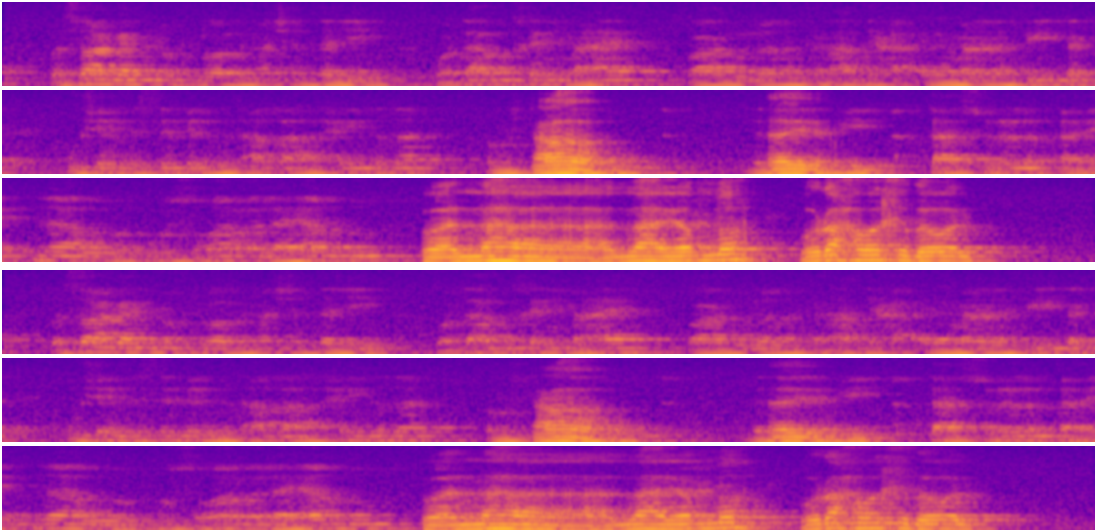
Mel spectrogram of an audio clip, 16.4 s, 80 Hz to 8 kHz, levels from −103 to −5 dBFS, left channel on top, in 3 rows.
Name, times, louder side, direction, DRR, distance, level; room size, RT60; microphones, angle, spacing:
voice 1, 0.0-1.9 2.2-5.5 5.8-8.7 9.2-9.8 10.1-13.4 14.0-14.6, equal, 15° left, -5 dB, 5.2 m, -41 dB
voice 2, 8.1-8.5 9.3-9.6 13.0-15.8, left 4 dB, 70° left, 10 dB, 0.6 m, -26 dB
13.0 x 5.0 x 7.2 m, 0.76 s
head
